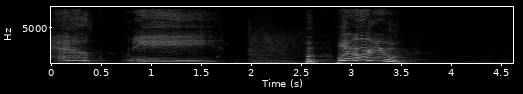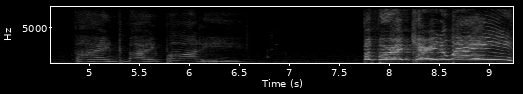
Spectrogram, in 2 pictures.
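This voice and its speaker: In a put-on character voice, the speaker moves at a very slow pace with long, frequent pauses. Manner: pleading for help.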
